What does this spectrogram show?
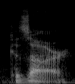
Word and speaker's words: Khazar: The political pronunciation would be Khazar Khazar. Okay. Wait. So I was right. I'm too tired for this guys. I'm too tired for this. K A Y Zar or K A like the like I guess the way it's spelled. That's kind of counter counterintuitive. Kazar. Or that would be like the question K, right? Like like Spanish Kar.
